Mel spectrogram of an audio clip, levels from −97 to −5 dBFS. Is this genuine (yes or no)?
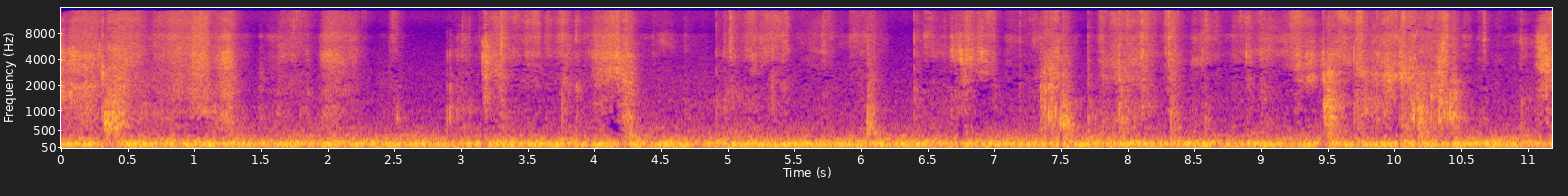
yes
